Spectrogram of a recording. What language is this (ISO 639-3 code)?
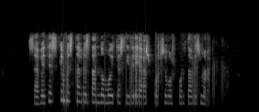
glg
